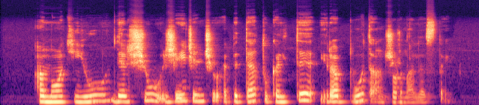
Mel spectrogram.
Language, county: Lithuanian, Kaunas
